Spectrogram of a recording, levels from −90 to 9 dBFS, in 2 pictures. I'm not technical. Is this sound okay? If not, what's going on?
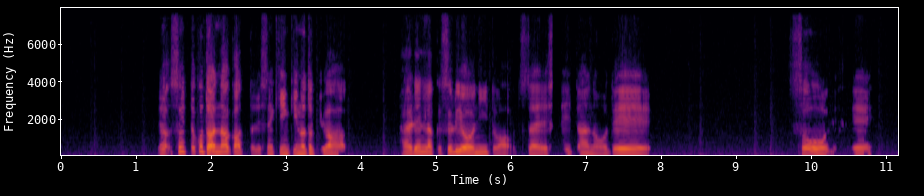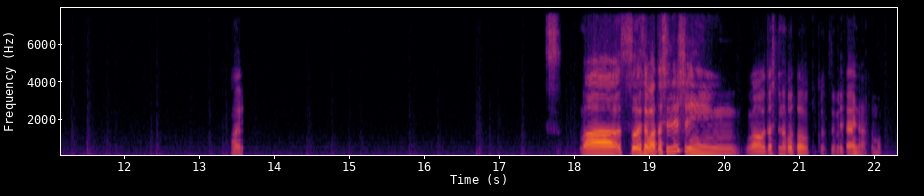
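No. From 20.66 to 22.01 seconds the sound turns choppy and robotic. This is repeated packet loss: about 25 bits of audio went missing and were patched over.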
